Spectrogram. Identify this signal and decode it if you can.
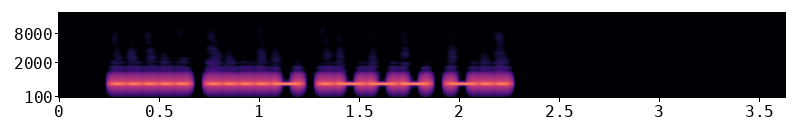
Morse code, heard as a keyed tone, about 30 wpm, 700 Hz. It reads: 54JD
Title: Four Challenging Letter-Number Combinations 30wpm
